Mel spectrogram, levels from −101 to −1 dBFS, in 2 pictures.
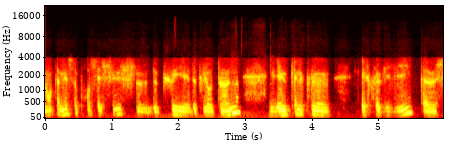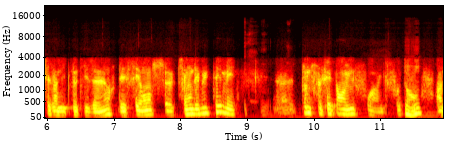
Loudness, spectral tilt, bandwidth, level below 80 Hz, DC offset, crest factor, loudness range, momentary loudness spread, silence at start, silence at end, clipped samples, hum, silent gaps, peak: -23 LUFS; -8.5 dB/octave; 4.1 kHz; -60 dBFS; under 0.1%; 14 dB; 2 LU; 10 LU; 0 s; 0 s; under 0.1%; none; none; -10 dBFS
